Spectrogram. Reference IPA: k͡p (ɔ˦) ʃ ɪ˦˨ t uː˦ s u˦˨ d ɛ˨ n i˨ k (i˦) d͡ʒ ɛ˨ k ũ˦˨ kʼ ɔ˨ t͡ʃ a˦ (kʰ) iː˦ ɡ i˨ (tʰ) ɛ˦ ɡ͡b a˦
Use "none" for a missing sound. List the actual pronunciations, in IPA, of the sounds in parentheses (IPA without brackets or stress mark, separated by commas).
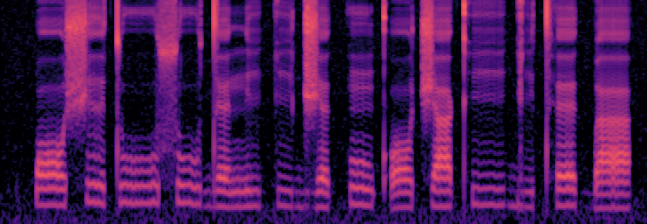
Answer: ɔ˨, i˨, kʰ, tʰ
